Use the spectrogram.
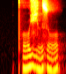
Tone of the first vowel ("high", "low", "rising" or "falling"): rising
